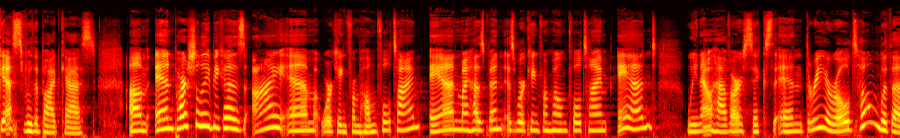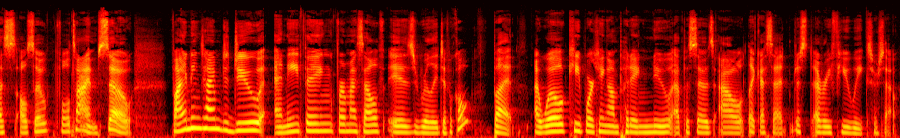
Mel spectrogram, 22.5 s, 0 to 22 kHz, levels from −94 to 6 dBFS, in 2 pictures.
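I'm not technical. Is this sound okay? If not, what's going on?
Yes, nothing wrong can be heard in this recording.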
